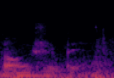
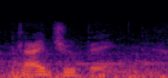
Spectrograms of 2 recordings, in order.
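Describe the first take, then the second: First: The first syllable sounds like 'gong'. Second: The first syllable sounds like 'gai'. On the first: The speaker calls it right. "It's Gong, isn't it?" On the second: The speaker calls it wrong. "No, I can't pronounce that right"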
